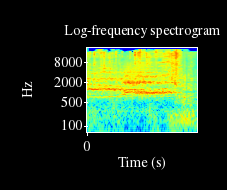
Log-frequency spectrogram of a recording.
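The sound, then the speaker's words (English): A car skids with a loud, sustained tire screech lasting under two seconds, with a rough low rumble rising near the end as it hits a curb and flies across a traffic island. No one speaks. “We hit a curb, flew across the traffic island, and ended up on someone's nature strip.”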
